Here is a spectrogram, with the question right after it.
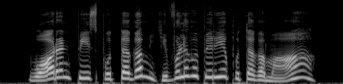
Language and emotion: Tamil, surprised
